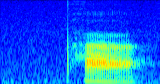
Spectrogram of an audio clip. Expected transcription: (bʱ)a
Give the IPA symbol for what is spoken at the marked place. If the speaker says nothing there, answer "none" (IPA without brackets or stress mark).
pʰ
